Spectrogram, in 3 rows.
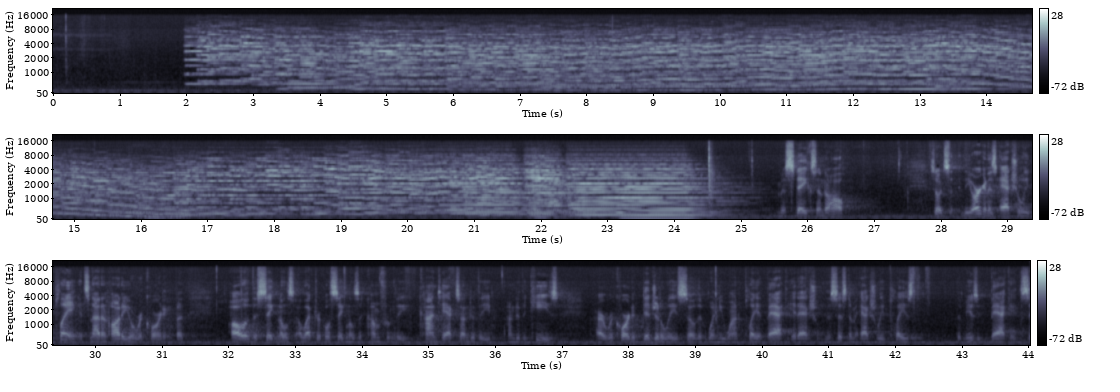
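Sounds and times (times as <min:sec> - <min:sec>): pipe organ playing: 0:01.9 - 0:25.8.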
